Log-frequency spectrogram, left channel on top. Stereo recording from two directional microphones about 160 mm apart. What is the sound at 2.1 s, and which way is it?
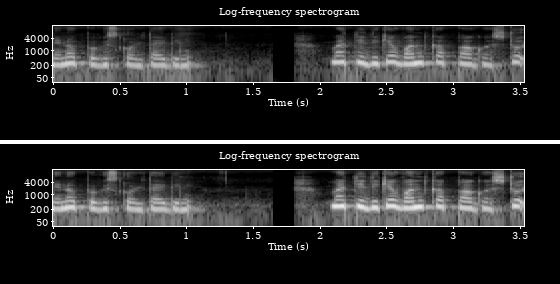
Speech, 20° right (ahead or behind).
